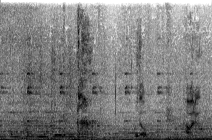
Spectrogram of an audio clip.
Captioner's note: coughs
